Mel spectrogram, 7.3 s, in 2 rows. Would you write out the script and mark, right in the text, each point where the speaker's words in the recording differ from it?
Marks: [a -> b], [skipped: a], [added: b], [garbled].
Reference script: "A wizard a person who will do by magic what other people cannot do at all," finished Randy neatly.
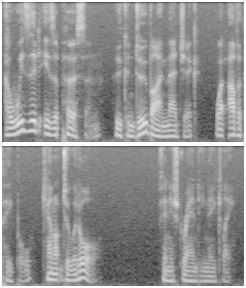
"A wizard [added: is] a person who [will -> can] do by magic what other people cannot do at all," finished Randy neatly.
